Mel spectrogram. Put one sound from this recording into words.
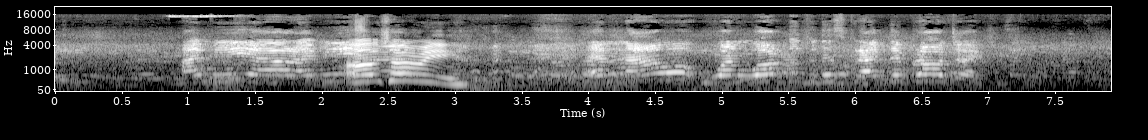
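A young woman speaks with animation and laughs close by.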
